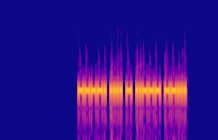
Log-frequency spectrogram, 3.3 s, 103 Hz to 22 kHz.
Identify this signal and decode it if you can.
Morse code, heard as a keyed tone, about 45 wpm, 700 Hz. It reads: 9HT27
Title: Code Groups - 5 Letter:Numbers - 50wpm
